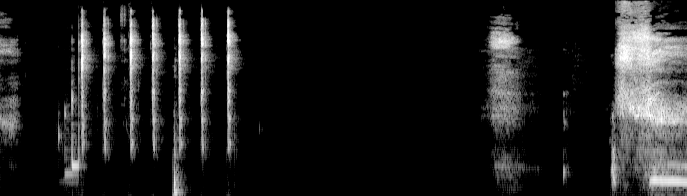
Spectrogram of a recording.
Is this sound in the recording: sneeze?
yes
